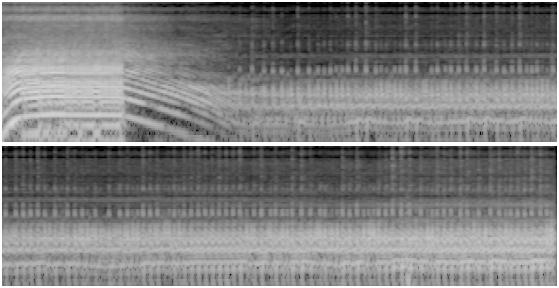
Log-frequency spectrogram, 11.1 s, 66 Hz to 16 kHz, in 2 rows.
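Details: Supmix 54cc clone chainsaw (sold as 55cc), not run for 2 months, under load: brief high scream drops, then settles and climbs steadily without bogging; pulls strong, runs clean, though oiler is slow to kick in.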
